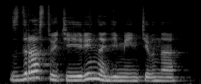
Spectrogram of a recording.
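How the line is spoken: Gloomy. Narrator (Russian): мрачно сказал он

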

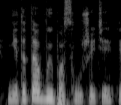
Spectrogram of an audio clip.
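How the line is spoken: Sharp interruption. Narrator (Russian): резко оборвала

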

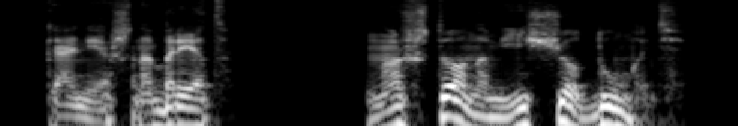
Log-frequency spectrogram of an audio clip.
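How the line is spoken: Angry question. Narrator (Russian): Сердито спросил Хэдли

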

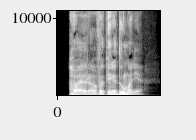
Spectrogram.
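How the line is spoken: Mocking question. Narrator (Russian): Насмешливо поинтересовался Эйнар

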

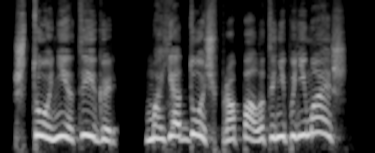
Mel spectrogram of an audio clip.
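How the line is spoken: Struggling woman shouting. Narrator (Russian): закричала, пытаясь вырваться из его хватки

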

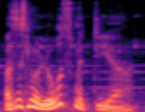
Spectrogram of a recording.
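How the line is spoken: Sighing. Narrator (German): seufzte Snows Besitzer

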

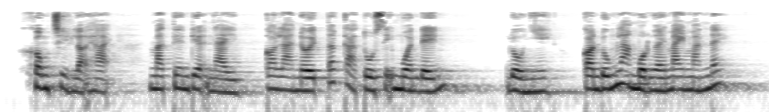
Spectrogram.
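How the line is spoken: Loud laughing speech. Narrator (Vietnamese): Trần Đạo Huyền cười lớn nói

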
